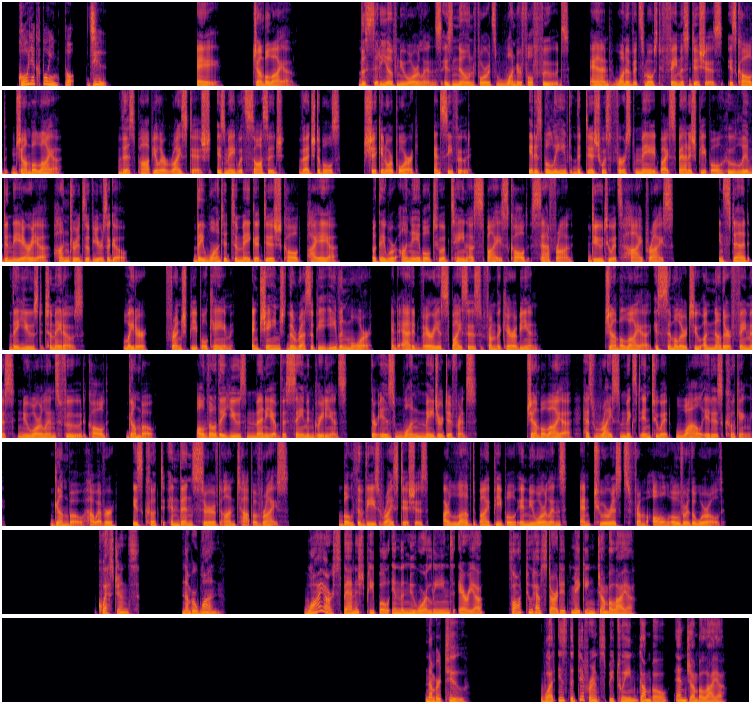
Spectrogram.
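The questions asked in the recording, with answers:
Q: Why are Spanish people in the New Orleans area thought to have started making jambalaya?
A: They couldn't get saffron for paella because it was too expensive, so they used tomatoes instead.

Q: What is the difference between gumbo and jambalaya?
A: Jambalaya has rice mixed in while cooking; gumbo is served on top of rice.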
